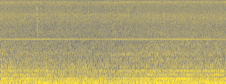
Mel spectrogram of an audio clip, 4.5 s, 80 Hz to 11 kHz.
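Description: F-18 jet flying slow in landing configuration with flaps fully extended in a flight game, a steady broadband engine roar and hiss holding even throughout, no talk.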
